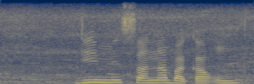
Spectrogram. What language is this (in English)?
Southern Sotho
